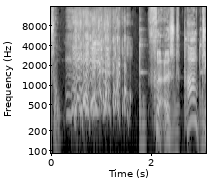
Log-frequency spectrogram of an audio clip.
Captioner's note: all giggling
